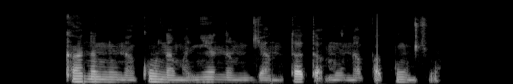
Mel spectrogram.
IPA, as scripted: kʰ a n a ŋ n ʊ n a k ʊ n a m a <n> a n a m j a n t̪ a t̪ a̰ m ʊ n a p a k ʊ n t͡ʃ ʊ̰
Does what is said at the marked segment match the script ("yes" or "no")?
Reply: no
